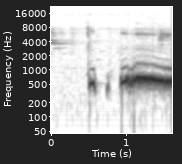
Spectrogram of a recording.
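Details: Spotted dove giving two brief soft coo notes followed by a long, steady, hollow coo that runs to the end, with little else heard.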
